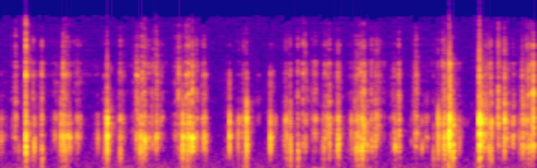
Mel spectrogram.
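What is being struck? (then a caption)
Pressed powder eyeshadow in plastic pans, scraped with a metal-tipped tool. A wooden-handled, metal-tipped tool scrapes and crumbles green pressed powder out of the pans of a black plastic eyeshadow palette. The result is a run of short, dry, crunchy scraping bursts with quick crackly detail. It is centered in the midrange with some bright edges, and there is no low end or ring between strokes.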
